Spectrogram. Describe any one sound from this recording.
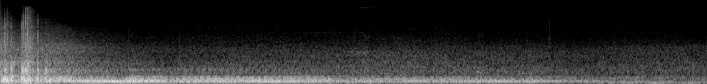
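A sports car engine rumbles loudly as the car pulls away.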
